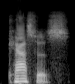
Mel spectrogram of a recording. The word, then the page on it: cassis: American English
